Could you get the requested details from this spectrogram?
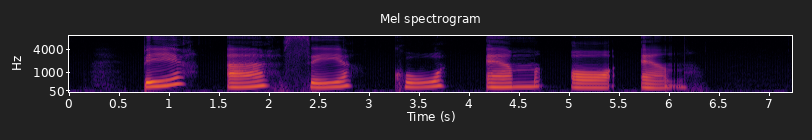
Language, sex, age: Swedish, female, 35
